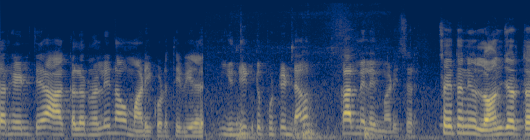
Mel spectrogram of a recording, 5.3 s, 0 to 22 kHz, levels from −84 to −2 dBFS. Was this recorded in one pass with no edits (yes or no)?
no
